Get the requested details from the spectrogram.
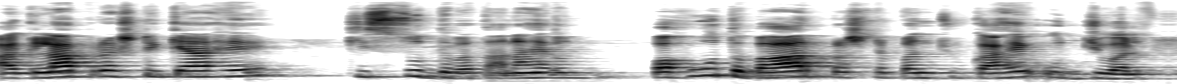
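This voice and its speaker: A woman's voice: fairly high pitch, a little slow, reverberant. A woman teaching a Hindi spelling lesson for exam preparation, who goes through answers one by one, repeats the correct words and asks rhetorical questions.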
